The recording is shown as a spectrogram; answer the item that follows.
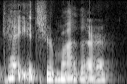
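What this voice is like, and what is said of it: Imitated mom voice. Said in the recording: “mom voice”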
